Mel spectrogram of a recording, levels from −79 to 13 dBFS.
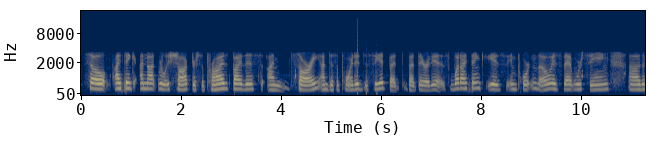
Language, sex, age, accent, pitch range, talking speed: English, female, 50-69, American, 185-220 Hz, 185 wpm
